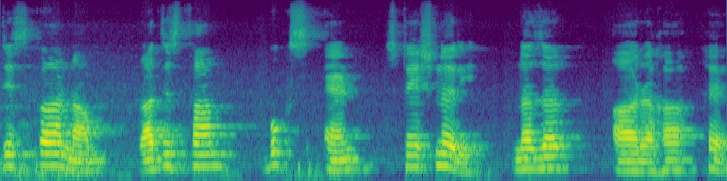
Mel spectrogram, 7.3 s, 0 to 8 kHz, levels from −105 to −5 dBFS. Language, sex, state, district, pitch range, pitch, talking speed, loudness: Hindi, male, Rajasthan, Bikaner, 125-160 Hz, 145 Hz, 80 wpm, -18 LUFS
